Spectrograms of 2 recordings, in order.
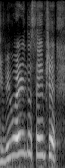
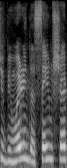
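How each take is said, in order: First: The tone is sharp and accusing. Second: The tone is gentle and caring. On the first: The listener feels blamed. The speaker calls it wrong. "Immediately they're on the defensive" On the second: The listener feels cared for. The speaker calls it right. "with care, with compassion"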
